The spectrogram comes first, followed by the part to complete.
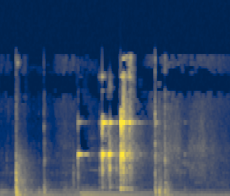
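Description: Several sharp clinks and knocks, the loudest near the start and just after a second in, as a hydrothermal autoclave's metal vessel body and white PTFE liner are handled and set down on a wooden table, over steady background music.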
